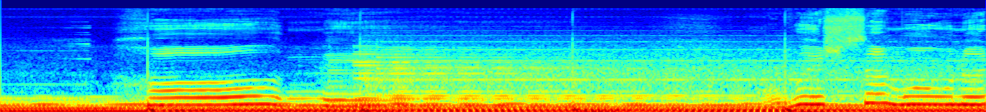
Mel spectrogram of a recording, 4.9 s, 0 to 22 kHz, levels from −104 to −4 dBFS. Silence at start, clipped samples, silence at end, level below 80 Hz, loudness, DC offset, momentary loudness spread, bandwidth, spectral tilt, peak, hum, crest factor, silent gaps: 0 s; under 0.1%; 0 s; -16 dBFS; -17 LUFS; under 0.1%; 3 LU; 8.6 kHz; -9.5 dB/octave; -4 dBFS; none; 10 dB; none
